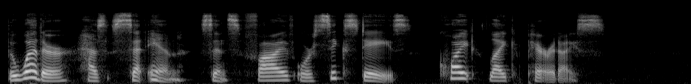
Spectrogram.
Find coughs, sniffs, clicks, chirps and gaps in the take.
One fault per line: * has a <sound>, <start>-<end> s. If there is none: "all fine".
all fine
